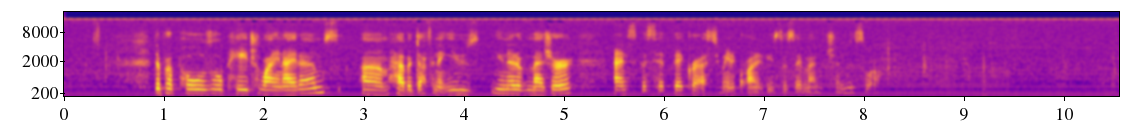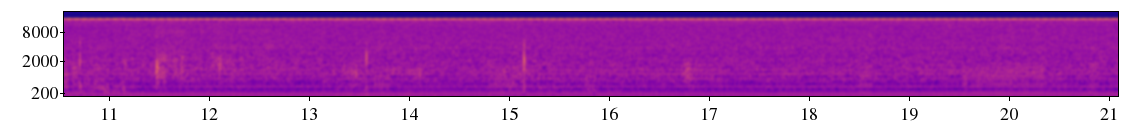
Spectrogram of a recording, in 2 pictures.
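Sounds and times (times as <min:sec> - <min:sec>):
electrical mains hum: 0:00.0 - 0:21.0.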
